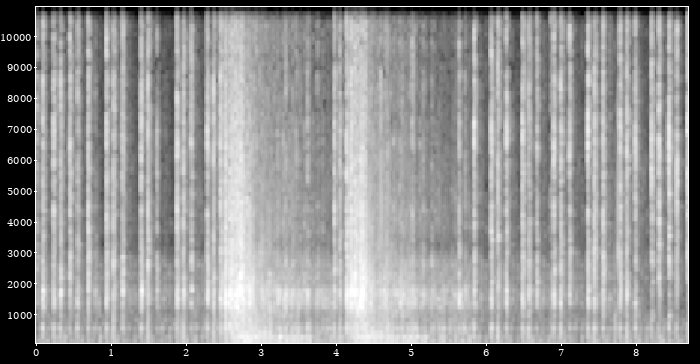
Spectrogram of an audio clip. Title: 74 flh idle and rev after pushrod and carb adjustment and exhaust leak fix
